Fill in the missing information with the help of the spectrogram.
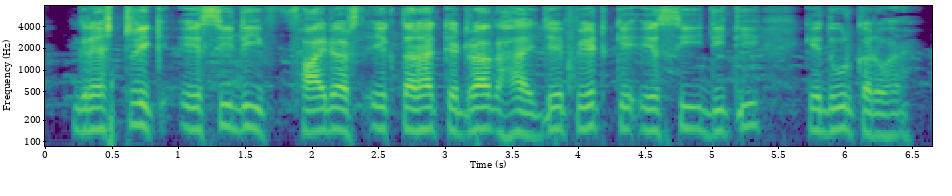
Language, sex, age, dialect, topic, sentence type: Magahi, male, 31-35, Southern, agriculture, statement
